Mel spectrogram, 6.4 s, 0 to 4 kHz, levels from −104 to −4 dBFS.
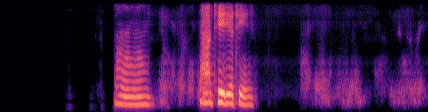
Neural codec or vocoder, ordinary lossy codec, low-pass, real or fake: codec, 24 kHz, 0.9 kbps, WavTokenizer, small release; none; 3.6 kHz; fake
